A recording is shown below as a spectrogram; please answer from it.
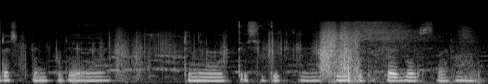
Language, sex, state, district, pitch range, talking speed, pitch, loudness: Rajasthani, female, Rajasthan, Churu, 175-190 Hz, 50 wpm, 180 Hz, -23 LUFS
